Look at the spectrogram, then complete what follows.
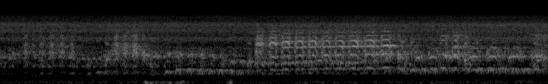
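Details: Kookaburras in the Australian bush later in the day, a young one and its parents: harsh, raucous squawks and cackles in rapid bursts of about four notes a second, swelling louder halfway through, with a few faint low thumps.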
